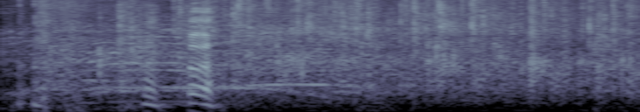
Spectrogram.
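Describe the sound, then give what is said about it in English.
A church audience at a night of worship applauds and cheers for an assistant. The clapping is dense and sustained, with a voice briefly rising over it. “All right, come on, give it up for my assistant.”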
